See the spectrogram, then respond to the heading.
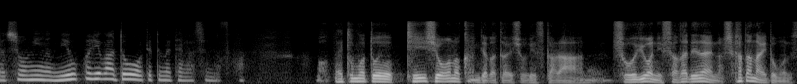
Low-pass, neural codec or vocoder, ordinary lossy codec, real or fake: none; codec, 16 kHz, 0.5 kbps, FunCodec, trained on Chinese and English, 25 frames a second; none; fake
